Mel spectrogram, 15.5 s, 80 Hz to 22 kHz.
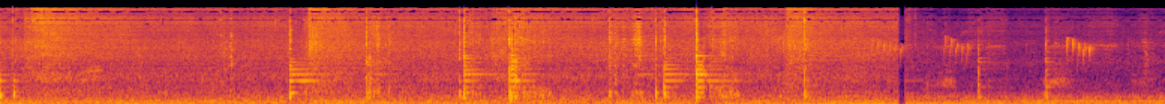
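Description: Boiled eggs and tamarind sauce sizzling in a steel wok, with about six sharp, ringing metallic clinks of a spoon against the wok between about 4 and 9 seconds in. The sizzle drops away at a cut about 12 seconds in, leaving only a few light ticks of stirring.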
